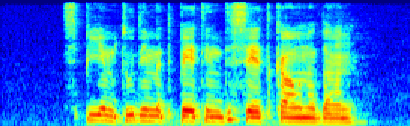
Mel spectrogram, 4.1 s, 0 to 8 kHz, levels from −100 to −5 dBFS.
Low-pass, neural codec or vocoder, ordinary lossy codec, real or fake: 7.2 kHz; none; none; real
